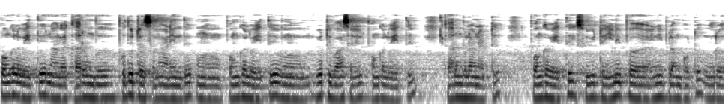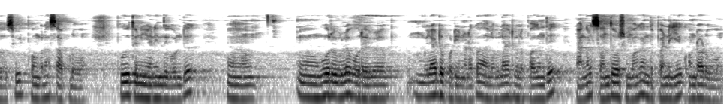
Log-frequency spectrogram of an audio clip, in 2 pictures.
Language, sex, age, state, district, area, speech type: Tamil, male, 45-60, Tamil Nadu, Cuddalore, rural, spontaneous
